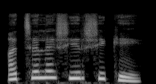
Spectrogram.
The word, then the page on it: ಅಚಲಶೀರ್ಷಿಕೆ: Kannada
